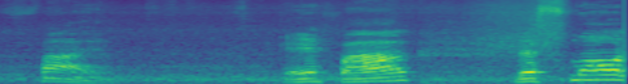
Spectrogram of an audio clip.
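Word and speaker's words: phi: symbol of file so this one you pronounce us file okay file the small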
